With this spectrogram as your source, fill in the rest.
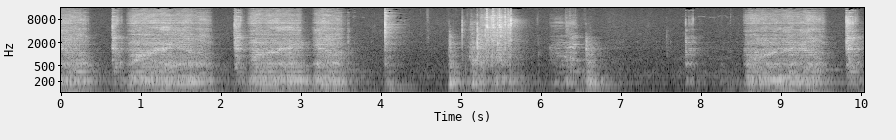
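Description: A metal file rasps across a saw chain in long, steady strokes.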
